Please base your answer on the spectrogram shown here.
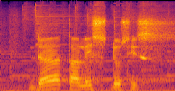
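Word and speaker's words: da tales doses: Kemudian cara pengucapannya adalah datalis dosis, di mana artinya itu berikan dengan takaran sebanyak itu.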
